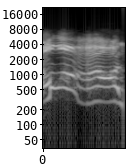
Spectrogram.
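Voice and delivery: high mocking moans; mock moaning. Taunting his opponent with imitated moans, hammed-up moaning. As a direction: moan to tease him. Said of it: "Look at you moan".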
